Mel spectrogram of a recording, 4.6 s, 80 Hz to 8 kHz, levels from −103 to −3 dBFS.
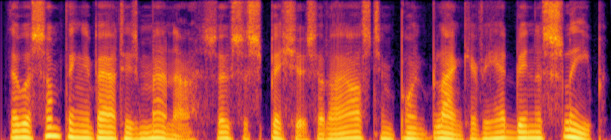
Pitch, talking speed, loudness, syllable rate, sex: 115 Hz, 250 wpm, -15 LUFS, 6.4 syllables/s, male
